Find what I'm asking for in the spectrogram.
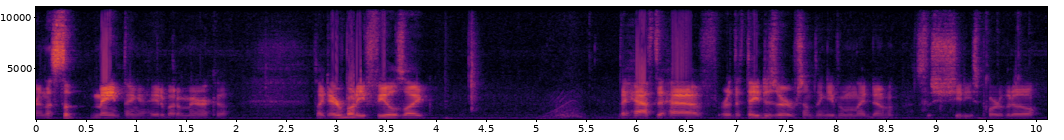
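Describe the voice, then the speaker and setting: A man's voice: sits low, a bit bright, a little hiss or hum. A young man from Kentucky, chatting casually and rambling with plenty of swearing while streaming a game. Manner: rambling, profane, laid-back.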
